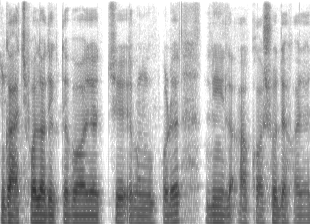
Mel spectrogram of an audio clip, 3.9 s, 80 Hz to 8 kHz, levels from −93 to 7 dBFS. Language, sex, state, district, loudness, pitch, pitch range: Bengali, male, West Bengal, Malda, -22 LUFS, 100 Hz, 95-105 Hz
